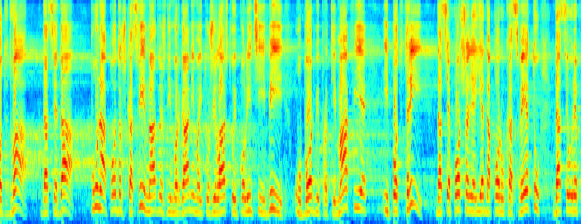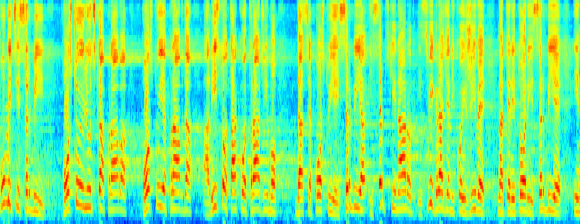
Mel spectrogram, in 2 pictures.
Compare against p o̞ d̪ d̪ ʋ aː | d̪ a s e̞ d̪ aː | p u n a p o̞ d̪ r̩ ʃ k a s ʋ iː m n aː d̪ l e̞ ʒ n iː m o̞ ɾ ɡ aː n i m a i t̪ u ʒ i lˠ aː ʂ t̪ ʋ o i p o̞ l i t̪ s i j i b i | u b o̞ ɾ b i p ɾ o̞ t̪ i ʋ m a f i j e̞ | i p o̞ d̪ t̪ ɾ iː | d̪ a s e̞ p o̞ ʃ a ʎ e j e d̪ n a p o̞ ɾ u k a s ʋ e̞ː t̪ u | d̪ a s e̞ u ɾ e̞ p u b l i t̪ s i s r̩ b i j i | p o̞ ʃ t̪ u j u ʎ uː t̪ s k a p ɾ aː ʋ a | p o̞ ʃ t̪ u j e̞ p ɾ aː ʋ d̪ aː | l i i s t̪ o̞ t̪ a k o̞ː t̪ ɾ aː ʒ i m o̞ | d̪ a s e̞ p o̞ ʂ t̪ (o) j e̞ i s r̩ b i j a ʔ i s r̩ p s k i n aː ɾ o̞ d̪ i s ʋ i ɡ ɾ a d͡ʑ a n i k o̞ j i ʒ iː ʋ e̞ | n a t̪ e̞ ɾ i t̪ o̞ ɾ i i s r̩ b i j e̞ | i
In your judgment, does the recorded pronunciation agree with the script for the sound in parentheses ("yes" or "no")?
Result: no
